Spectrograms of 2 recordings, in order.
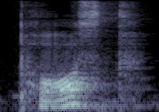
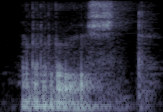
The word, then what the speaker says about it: рост: What was that? Post? Maybe poked? Rocked? No. It's just rost.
